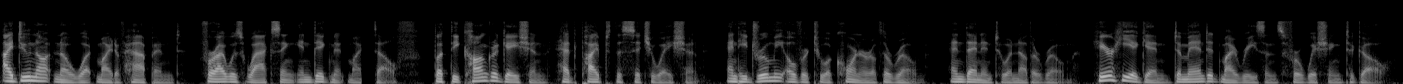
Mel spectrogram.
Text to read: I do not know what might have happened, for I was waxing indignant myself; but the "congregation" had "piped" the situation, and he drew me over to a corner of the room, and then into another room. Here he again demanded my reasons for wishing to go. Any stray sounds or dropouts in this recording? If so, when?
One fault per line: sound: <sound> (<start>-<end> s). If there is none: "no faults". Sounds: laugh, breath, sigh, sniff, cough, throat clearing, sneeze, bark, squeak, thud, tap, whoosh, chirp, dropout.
sound: dropout (3.6-3.8 s)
